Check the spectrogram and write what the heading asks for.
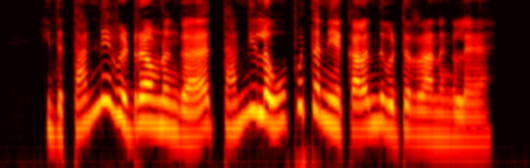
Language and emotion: Tamil, disgusted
